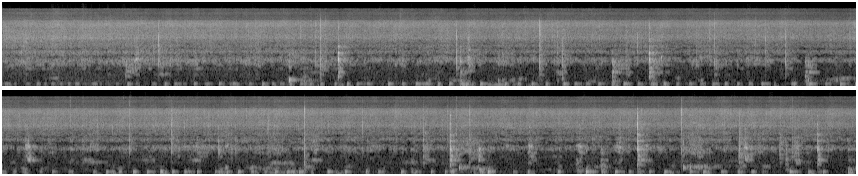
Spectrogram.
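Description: Spices with salt sizzling and being stirred in a frying pan, a steady bright hiss broken by frequent light scraping clicks of the spoon, continuous throughout with no talking.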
